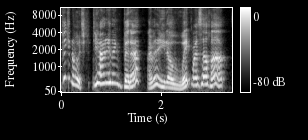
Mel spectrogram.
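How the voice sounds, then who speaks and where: Woman putting on a high, bubbly young idol singer. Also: fast talker. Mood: cheerful. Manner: chirpy, animated, theatrical. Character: bubbly perky young female idol singer, showy and eager.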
